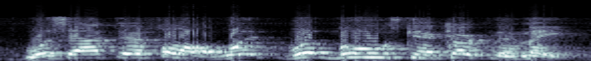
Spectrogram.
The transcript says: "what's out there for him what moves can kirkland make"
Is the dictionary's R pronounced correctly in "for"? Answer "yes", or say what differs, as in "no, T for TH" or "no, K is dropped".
no, W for R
